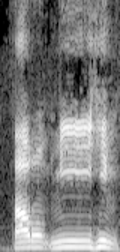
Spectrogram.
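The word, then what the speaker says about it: ترميهم: Kemudian huruf ra dalam keadaan sukun dan sebelumnya difathahkan, ada huruf yang difathahkan. Tar. Jadi bukan tar. Tar itu biasa, tarmihim. Tapi tarmihim tebal pengucapannya.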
